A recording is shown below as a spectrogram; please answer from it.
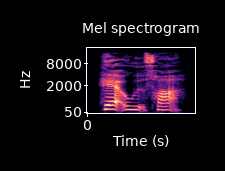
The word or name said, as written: herudfra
